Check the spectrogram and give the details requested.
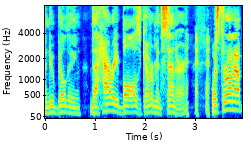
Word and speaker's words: Baals: new building citizen Square the real Harry balls who indeed pronounced his name balls course right here was Fort Way's mayor from 1934 through 47 and again through 51 uh to 54 his descendants changed the pronunciation to bals BS City officials initially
